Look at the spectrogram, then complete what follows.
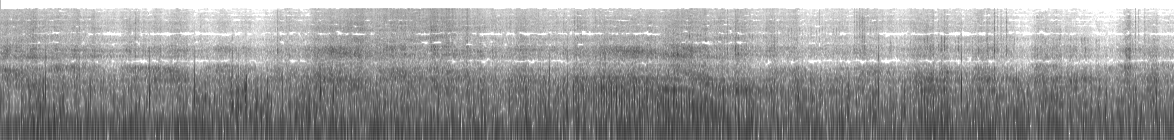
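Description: Steady wind rush over the microphone of a camera riding on a moving bicycle, mixed with a low, even road hum.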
